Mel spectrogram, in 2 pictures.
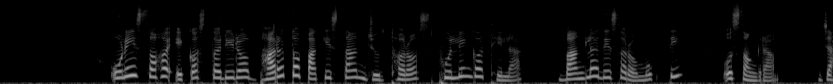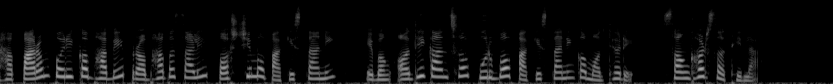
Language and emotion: Odia, neutral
